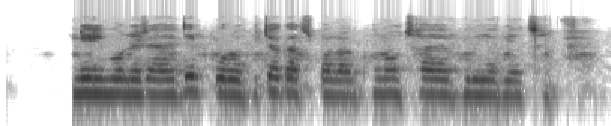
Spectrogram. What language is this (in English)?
Bangla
